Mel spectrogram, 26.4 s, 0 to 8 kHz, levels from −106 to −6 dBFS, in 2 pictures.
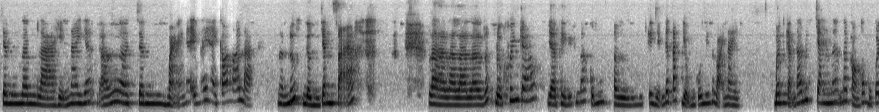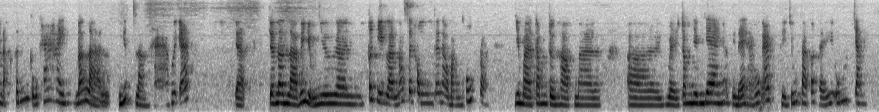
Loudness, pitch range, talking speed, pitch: -17 LUFS, 210-260 Hz, 245 wpm, 240 Hz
